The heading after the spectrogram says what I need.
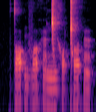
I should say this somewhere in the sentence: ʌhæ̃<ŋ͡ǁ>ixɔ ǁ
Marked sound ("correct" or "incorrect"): correct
